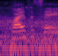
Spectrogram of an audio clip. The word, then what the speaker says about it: glyphosate: But what we do know is that the amount of chemicals and pesticides, especially Roundup or glyphosate, is that how you pronounce it?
